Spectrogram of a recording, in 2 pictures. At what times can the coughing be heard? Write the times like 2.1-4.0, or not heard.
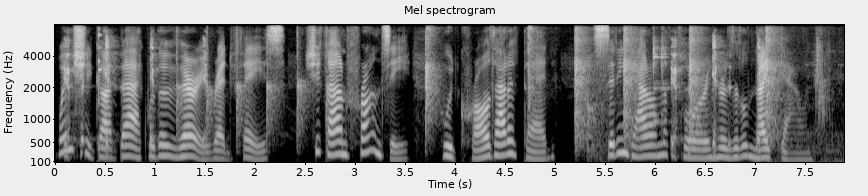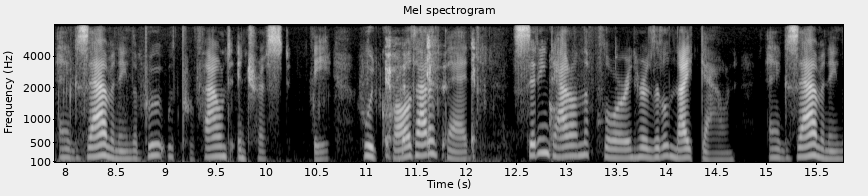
0.1-1.6, 6.2-7.2, 11.2-12.1.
